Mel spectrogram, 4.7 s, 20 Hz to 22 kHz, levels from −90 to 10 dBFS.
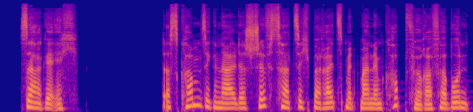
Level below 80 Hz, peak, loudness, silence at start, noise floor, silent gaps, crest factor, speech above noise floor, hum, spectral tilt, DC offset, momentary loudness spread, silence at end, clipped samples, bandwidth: -60 dBFS; -2 dBFS; -19 LUFS; 0.2 s; under -90 dBFS; none; 18 dB; over 72 dB; none; -5 dB/octave; under 0.1%; 5 LU; 0.05 s; under 0.1%; 19 kHz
